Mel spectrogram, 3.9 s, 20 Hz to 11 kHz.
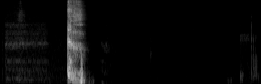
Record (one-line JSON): {"cough_length": "3.9 s", "cough_amplitude": 32768, "cough_signal_mean_std_ratio": 0.17, "survey_phase": "beta (2021-08-13 to 2022-03-07)", "age": "45-64", "gender": "Female", "wearing_mask": "No", "symptom_cough_any": true, "symptom_runny_or_blocked_nose": true, "symptom_change_to_sense_of_smell_or_taste": true, "symptom_loss_of_taste": true, "symptom_onset": "9 days", "smoker_status": "Ex-smoker", "respiratory_condition_asthma": false, "respiratory_condition_other": false, "recruitment_source": "Test and Trace", "submission_delay": "2 days", "covid_test_result": "Positive", "covid_test_method": "RT-qPCR", "covid_ct_value": 18.8, "covid_ct_gene": "ORF1ab gene"}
